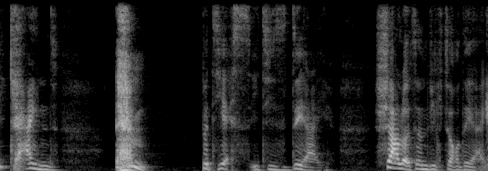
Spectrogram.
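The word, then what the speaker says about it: Deshayes: are your favorite French conjoined twins who totally did not cause a whole bunch of terrible bugs during their launch. Please welcome the twins, Charlotte and Victor How do you pronounce? It's D.I., you idiot!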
